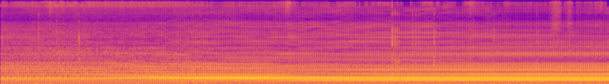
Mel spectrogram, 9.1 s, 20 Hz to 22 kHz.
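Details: 2022 GMC Yukon SLT Duramax diesel has a loud buzzing rattling vibration with a mid-pitched drone from under the center console near the floor, felt through the floor; it started last winter and is getting more frequent.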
